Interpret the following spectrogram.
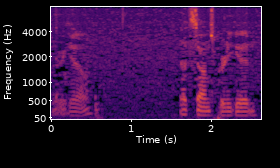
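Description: A man narrating a software tutorial in a casual, offhand, unhurried way. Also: lowish voice, steady tone, slight background noise, poor audio. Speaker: tutorial host.

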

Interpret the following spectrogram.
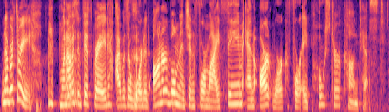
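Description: A woman's voice: medium pitch, animated, moderate pace, bright, forceful tone. A woman co-hosting a morning TV show, bubbly and teasing in casual banter, on a lapel mic in a studio. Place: TV studio set.

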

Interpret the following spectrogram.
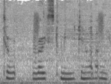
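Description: A woman's voice: fairly high pitch, monotone, normal speed, dull audio. A young British woman chatting casually to a vlog camera inside a car, in an informal, rambling, easily flustered way. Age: young adult. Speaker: vlogger. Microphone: camera resting on the dashboard. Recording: car noise in the background. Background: car and road noise.

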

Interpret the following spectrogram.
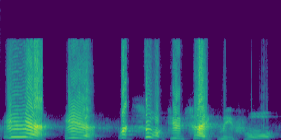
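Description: An actress playing a coy, cheeky lower-class woman of the 1700s in a 1950s radio drama, colloquial and full of saucy protest. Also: sing-song, unhurried, full character voice. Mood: indignant. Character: coy, cheeky lower-class 18th-century English woman feigning innocence. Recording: noisy, crackly 1950s radio recording.

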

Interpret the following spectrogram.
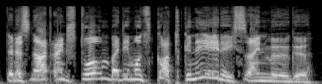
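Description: A man's voice: sits high, sing-song, unhurried, creaky, sharp tone, no echo, clean studio sound, voice pushed up, exaggerated voice. A man playing an alarmed ship's captain in a storybook reading, calling out urgently. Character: male ship's captain shouting storm warning.

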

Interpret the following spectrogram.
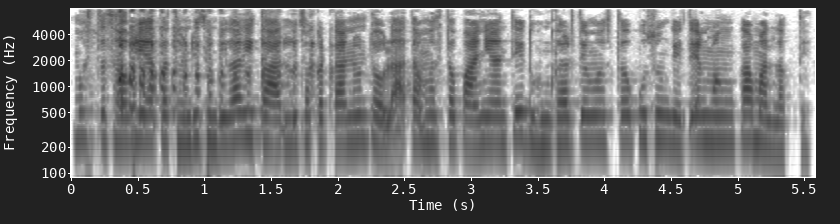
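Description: A woman's voice: a little high, little pitch movement, natural voice. A woman voicing a busy, scolding village mother in a cartoon, nagging. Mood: bossy, busy. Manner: nagging, rapid repeated orders. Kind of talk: Marathi comedy cartoon dialogue.

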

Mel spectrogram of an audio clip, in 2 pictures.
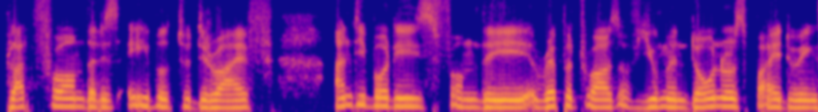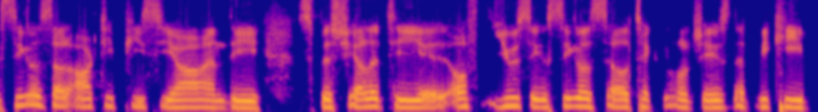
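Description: Hoarse, gravelly man presenting. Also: fairly high pitch, fairly even intonation, a little mellow, dry recording. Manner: measured, explanatory, slightly halting. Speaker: biotech scientist presenting. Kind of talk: conference panel presentation. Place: home room with window blinds. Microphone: headset on video call.

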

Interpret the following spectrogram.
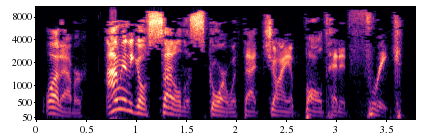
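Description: A man's voice: medium pitch, big pitch swings, normal speed, bright, forceful tone, breathy edge, no echo, exaggerated voice. A man playing an irritable, foul-mouthed young secret agent, sarcastic and exasperated, in a video game parody.

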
